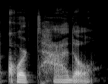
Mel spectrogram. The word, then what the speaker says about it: cortado: I believe it was called a cortado.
